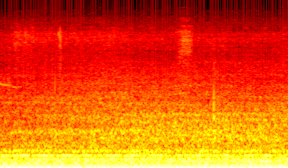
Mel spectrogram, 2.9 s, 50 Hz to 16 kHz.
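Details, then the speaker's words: 2015 Ford Mustang EcoBoost with turbo kit and catback exhaust, tips and resonators just welded back on after open tips backfired at low rpm: exhaust now quiet, low even rumble with no rasp or drone; normal exhaust idle. "So they weld the exhaust back on. You guys can hear it. You can't even hear the exhaust right now. That's the difference that those resonators make."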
